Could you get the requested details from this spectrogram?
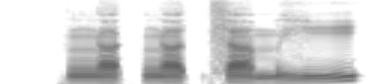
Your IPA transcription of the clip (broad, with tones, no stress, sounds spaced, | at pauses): ŋ a˨˩ k̚ ŋ a˨˩ t̚ s a˧˩ m ɣ i˨˦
